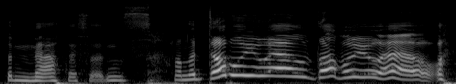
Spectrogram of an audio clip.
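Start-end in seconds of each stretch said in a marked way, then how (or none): 1.9-4.5 drawn-out, higher-pitched mock announcement; mock grandeur. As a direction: draw out the initials with mock importance. Mock-grand naming of the group.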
